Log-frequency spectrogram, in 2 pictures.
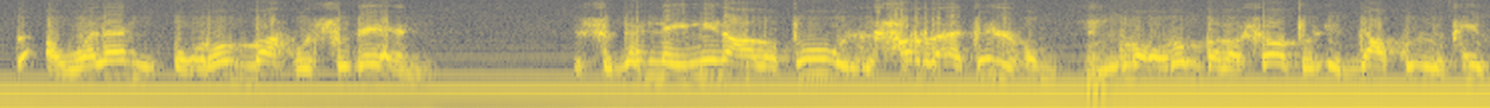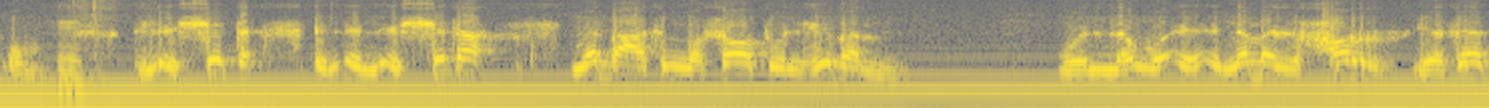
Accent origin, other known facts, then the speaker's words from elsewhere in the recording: Monufia Governorate, Egypt; now in Alexandria, Egypt; أنا فيها بقالي 52 سنة، وقعدت 16 سنة في المنوفية، اللي أنا اتولدت في المنوفية الأعلى وجيت بقى كملت 52 سنة هنا.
